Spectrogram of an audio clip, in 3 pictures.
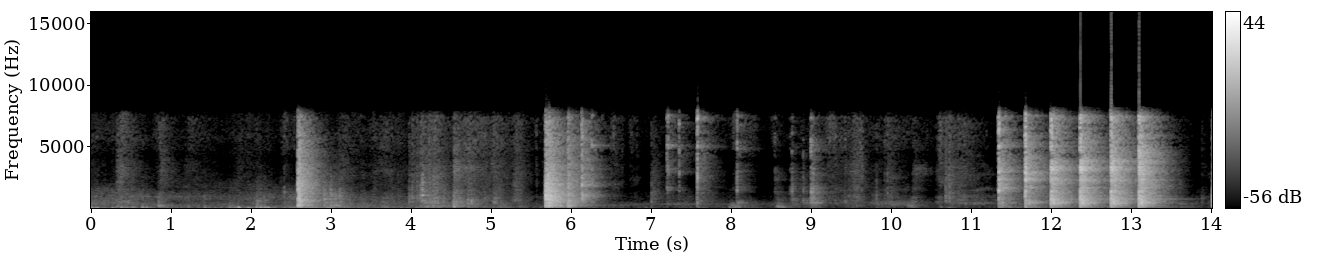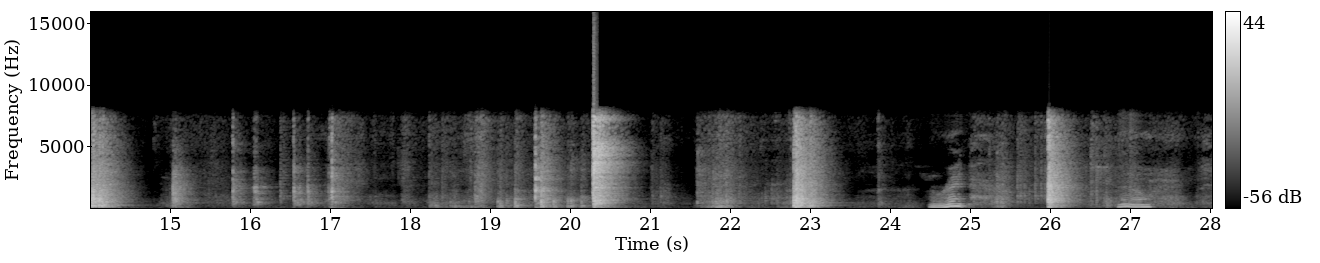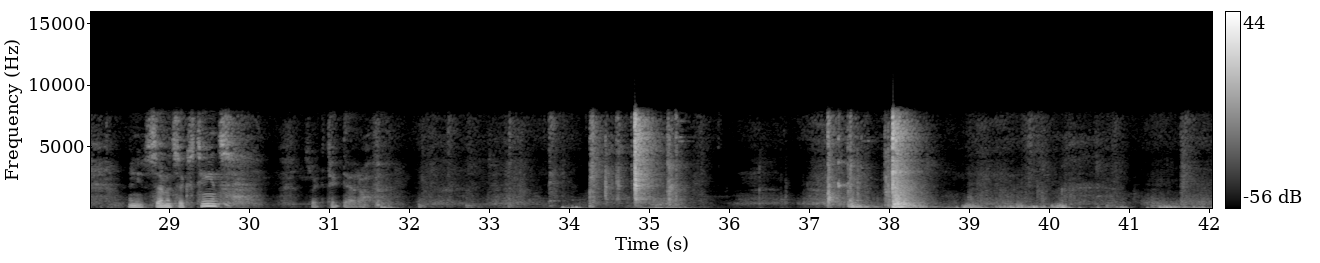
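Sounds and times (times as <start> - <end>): hammer striking metal driver: 11.4 - 13.6.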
